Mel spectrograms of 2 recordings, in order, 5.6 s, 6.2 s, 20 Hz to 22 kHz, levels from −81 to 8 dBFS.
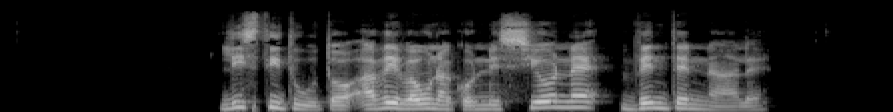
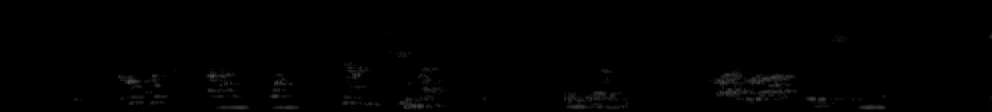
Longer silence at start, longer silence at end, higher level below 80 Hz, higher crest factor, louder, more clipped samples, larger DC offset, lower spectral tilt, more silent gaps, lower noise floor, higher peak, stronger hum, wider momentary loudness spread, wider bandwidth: first, 1.35 s vs 0.45 s; first, 0.8 s vs 0 s; first, -60 dBFS vs under -90 dBFS; about the same, 20 dB vs 20 dB; first, -17 LUFS vs -66 LUFS; neither; neither; about the same, -2.5 dB/octave vs -2.5 dB/octave; neither; second, -83 dBFS vs under -90 dBFS; first, 0 dBFS vs -48 dBFS; neither; first, 11 LU vs 6 LU; first, 14.5 kHz vs 7.4 kHz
